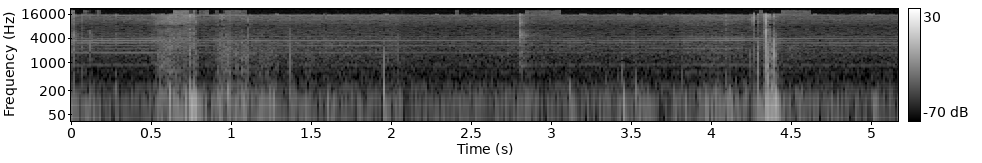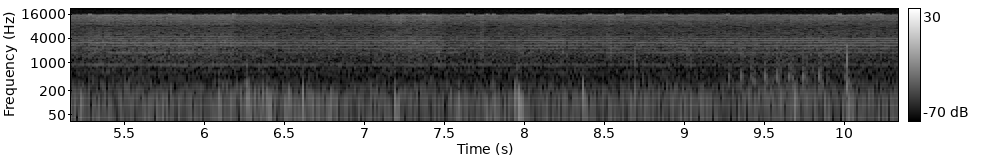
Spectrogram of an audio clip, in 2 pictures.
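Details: Mini Cooper S, bought a couple of months ago, parked in a garage after driving: a faint, steady high-pitched buzzing/hissing like an insect's whine after shutdown; cause unknown, owner unsure whether it is a problem.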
